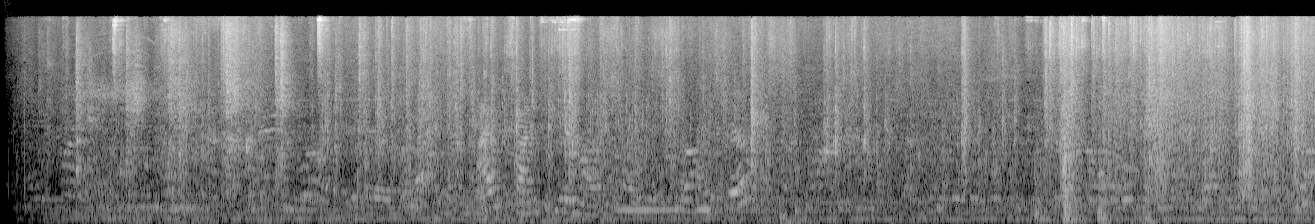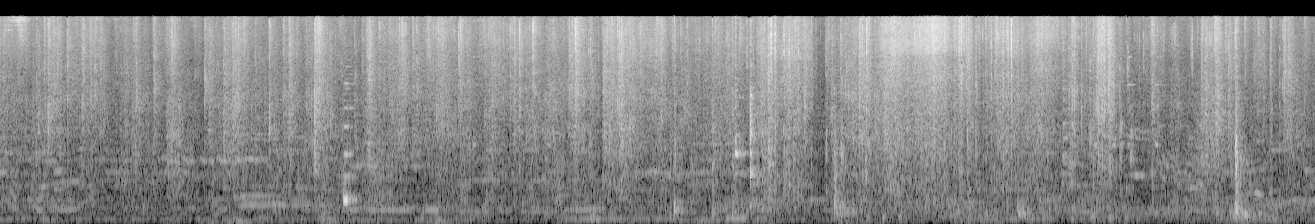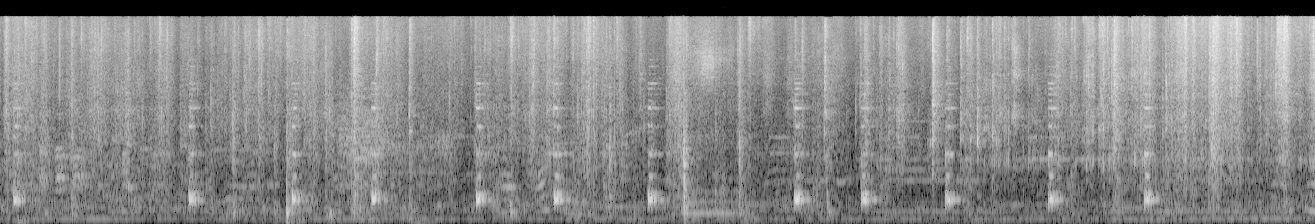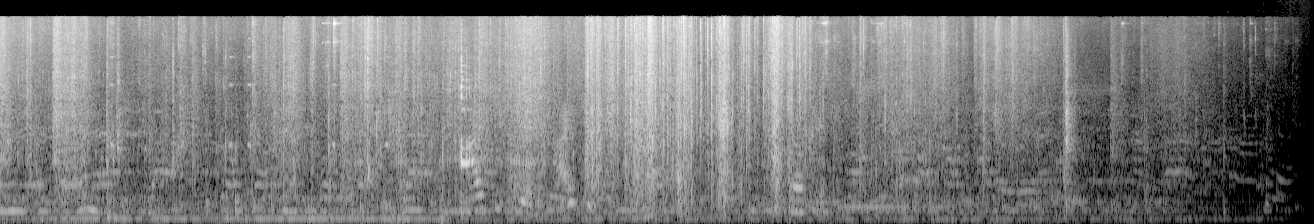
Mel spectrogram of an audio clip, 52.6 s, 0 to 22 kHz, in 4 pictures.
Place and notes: Ruppichteroth, inside supermarket - Ruppichteroth, inside super market 2
(recording continues)
recorded july 1st, 2008.
project: "hasenbrot - a private sound diary"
